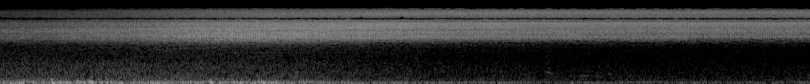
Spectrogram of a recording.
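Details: Male blackish cicada singing its courtship song toward a female that gives no response: a loud, continuous hissing buzz that swells over the first two seconds, then holds steady and high-pitched, with faint low rumble beneath.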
